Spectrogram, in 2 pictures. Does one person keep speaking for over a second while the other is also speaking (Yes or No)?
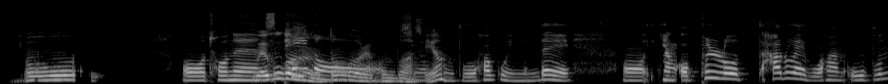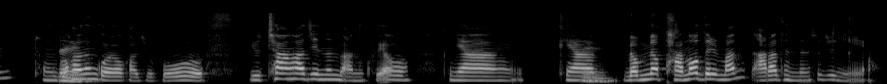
Yes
